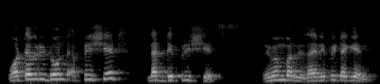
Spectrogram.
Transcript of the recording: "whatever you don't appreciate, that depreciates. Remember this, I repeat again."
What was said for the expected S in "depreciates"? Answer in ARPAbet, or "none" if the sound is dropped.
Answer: S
